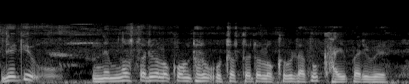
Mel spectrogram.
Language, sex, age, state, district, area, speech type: Odia, male, 30-45, Odisha, Jagatsinghpur, rural, spontaneous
